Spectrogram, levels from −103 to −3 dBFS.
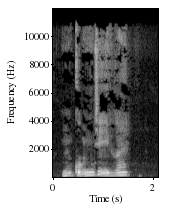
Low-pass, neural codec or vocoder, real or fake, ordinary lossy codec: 10.8 kHz; none; real; MP3, 48 kbps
